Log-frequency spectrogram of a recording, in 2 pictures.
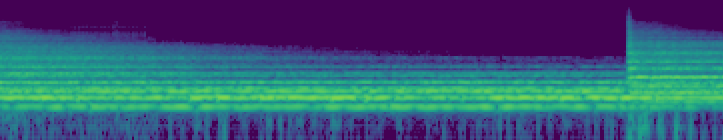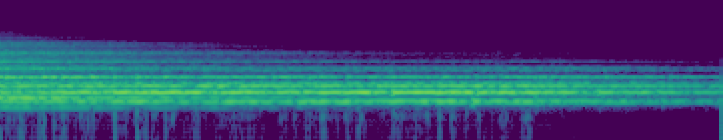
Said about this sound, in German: Jede Figur in dieser Geschichte wird durch ein Instrument des Orchesters charakterisiert. Der Vogel zum Beispiel durch die Flöte. Das klingt so. Die Ente durch die Oboe.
